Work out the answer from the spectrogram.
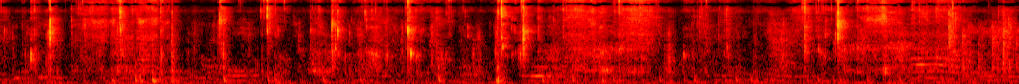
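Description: Close-miked eating: quiet, scattered wet clicks and crunches of food being bitten and chewed.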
